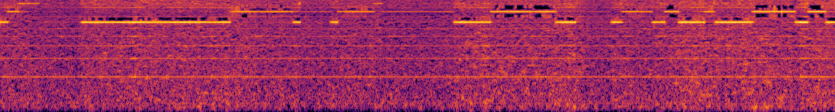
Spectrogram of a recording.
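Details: Microphone squeal on a livestream: thin high whistle cutting in and out in bursts over faint hiss; the problem was thought fixed the day before, and the owner wonders whether a fan or his hearing aids cause it. Cause unconfirmed.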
